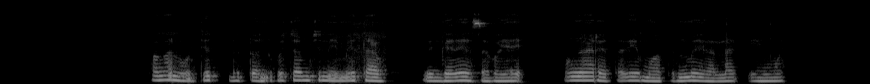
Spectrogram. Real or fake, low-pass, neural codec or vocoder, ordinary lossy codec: real; none; none; none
